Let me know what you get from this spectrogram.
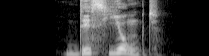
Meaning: disjoint (having no members in common)
- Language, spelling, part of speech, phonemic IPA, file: German, disjunkt, adjective, /dɪsˈjʊŋkt/, De-disjunkt.ogg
